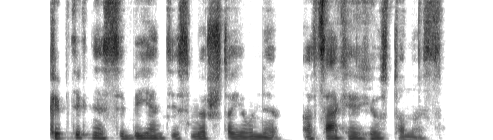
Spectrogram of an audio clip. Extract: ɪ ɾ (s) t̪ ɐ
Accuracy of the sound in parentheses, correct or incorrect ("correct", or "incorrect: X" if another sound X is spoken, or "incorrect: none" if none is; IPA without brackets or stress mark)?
incorrect: ʃ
